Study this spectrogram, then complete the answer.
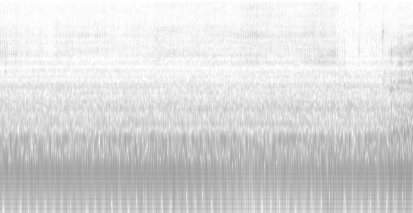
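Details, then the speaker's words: B&O loudspeaker bass unit playing a low test tone after the voice coil was recentred by bending it slightly out of line; the rasping voice-coil rub from a misaligned replacement surround is gone, leaving a steady clean hum. "you can hear that buzzing wind away Iger clear it's still working but the buzz has gone so just run round again just to see if it's fairly uniform"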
